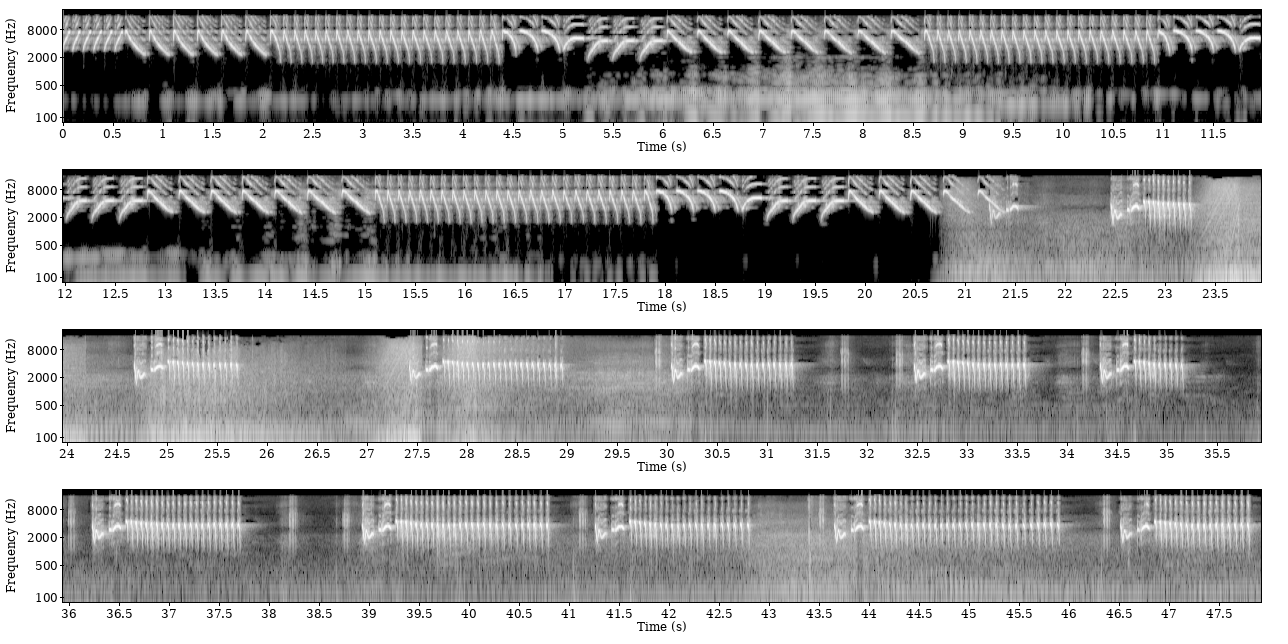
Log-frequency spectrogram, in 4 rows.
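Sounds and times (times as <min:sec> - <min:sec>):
buzzy bird calls: 0:00.0 - 0:21.8, 0:22.4 - 0:23.8, 0:24.6 - 0:29.1, 0:29.8 - 0:35.4, 0:36.0 - 0:42.9, 0:43.5 - 0:47.9
canary chirping and trilling: 0:00.0 - 0:23.7, 0:24.6 - 0:47.9
low thumps: 0:20.8 - 0:29.1.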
